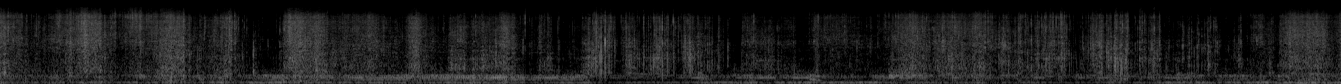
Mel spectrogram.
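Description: Clear plastic shopping bag and plastic-wrapped yarn packs crinkling as they are handled and turned over, in quick irregular rustles throughout.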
